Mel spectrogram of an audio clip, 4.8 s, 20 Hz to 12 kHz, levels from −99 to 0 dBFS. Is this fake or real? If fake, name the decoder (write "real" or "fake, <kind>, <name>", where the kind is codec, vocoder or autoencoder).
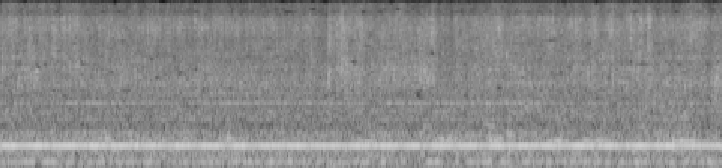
real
